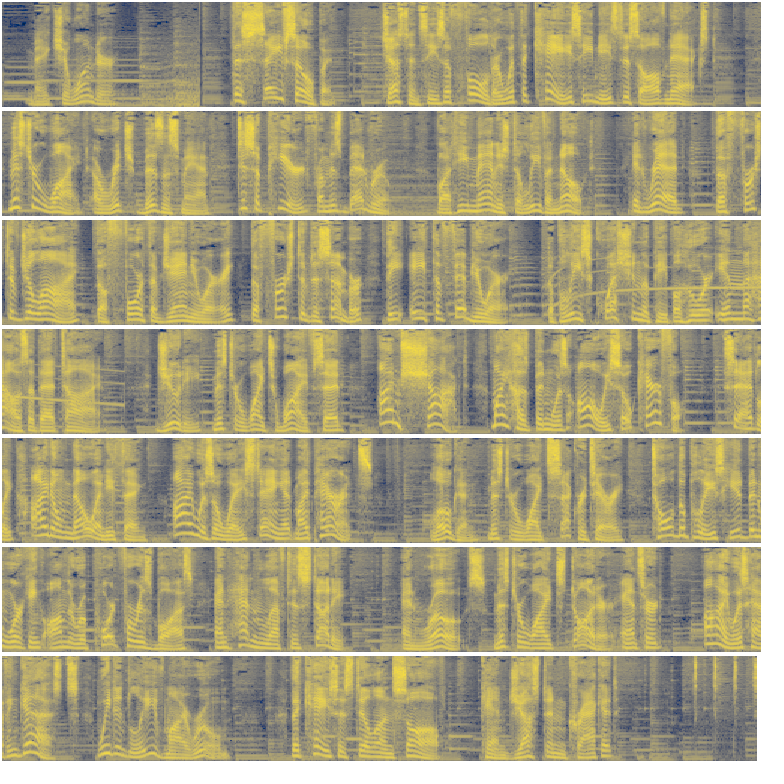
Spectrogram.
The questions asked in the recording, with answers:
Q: Can Justin crack it?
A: The one behind Mr. White's disappearance is his wife.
